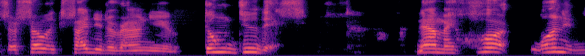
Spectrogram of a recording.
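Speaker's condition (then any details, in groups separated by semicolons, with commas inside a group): Ataxic cerebral palsy; mild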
